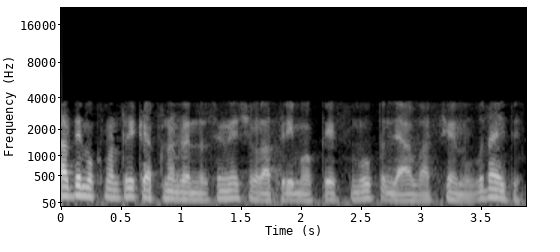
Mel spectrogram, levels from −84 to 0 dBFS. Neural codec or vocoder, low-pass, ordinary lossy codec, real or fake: codec, 16 kHz, 4 kbps, FreqCodec, larger model; 3.6 kHz; AAC, 24 kbps; fake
